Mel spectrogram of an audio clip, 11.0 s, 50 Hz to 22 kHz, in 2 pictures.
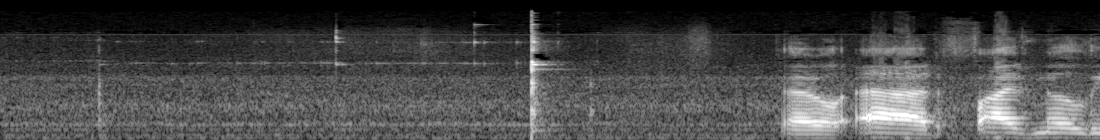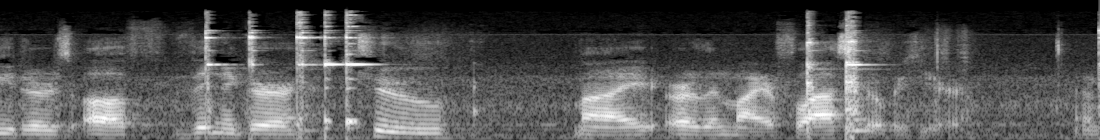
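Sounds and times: sharp glass clink: 0.6 - 2.9, 6.5 - 7.5, 9.5 - 10.0.

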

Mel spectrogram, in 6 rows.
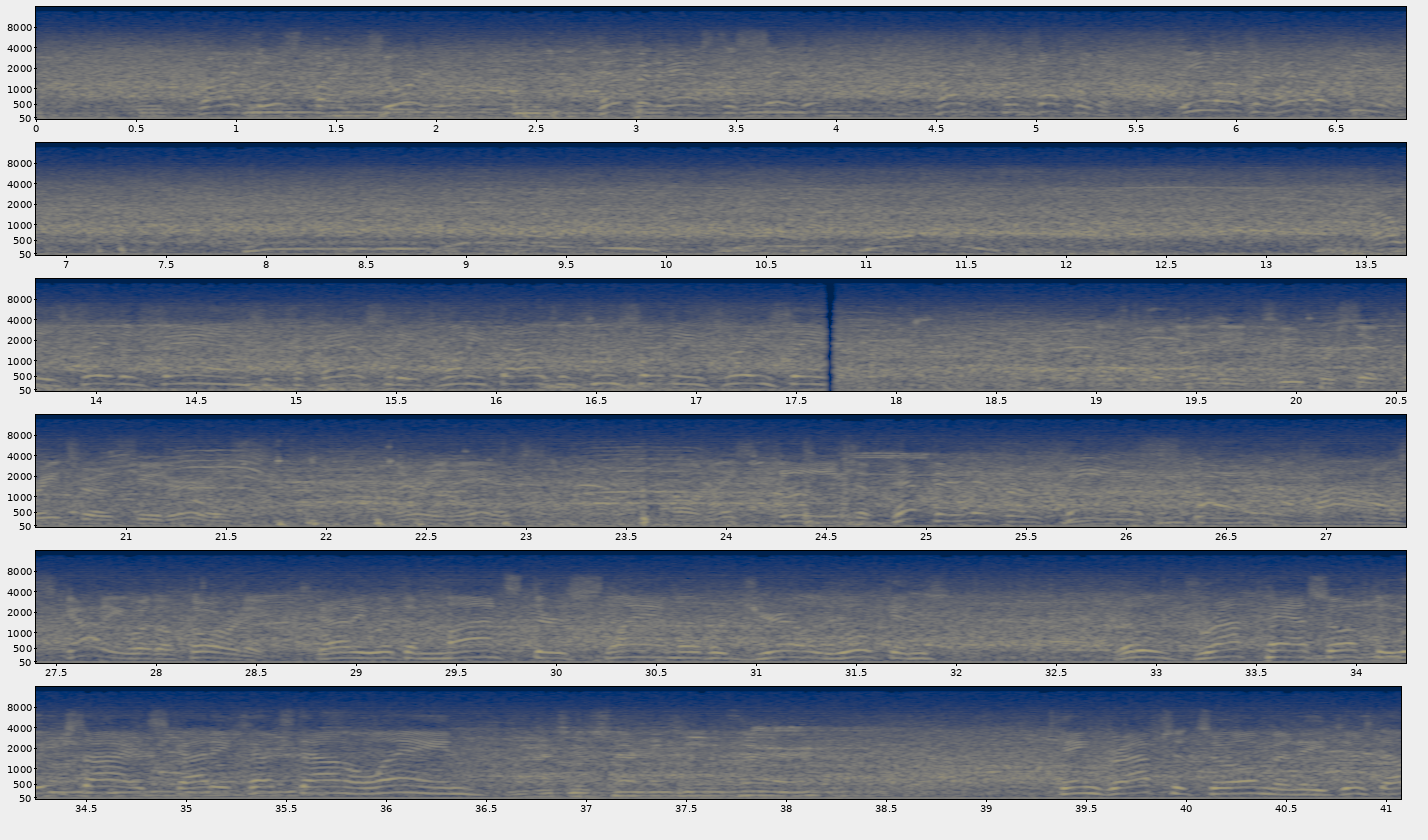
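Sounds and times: crowd cheering and yelling: 0.0 - 41.0.

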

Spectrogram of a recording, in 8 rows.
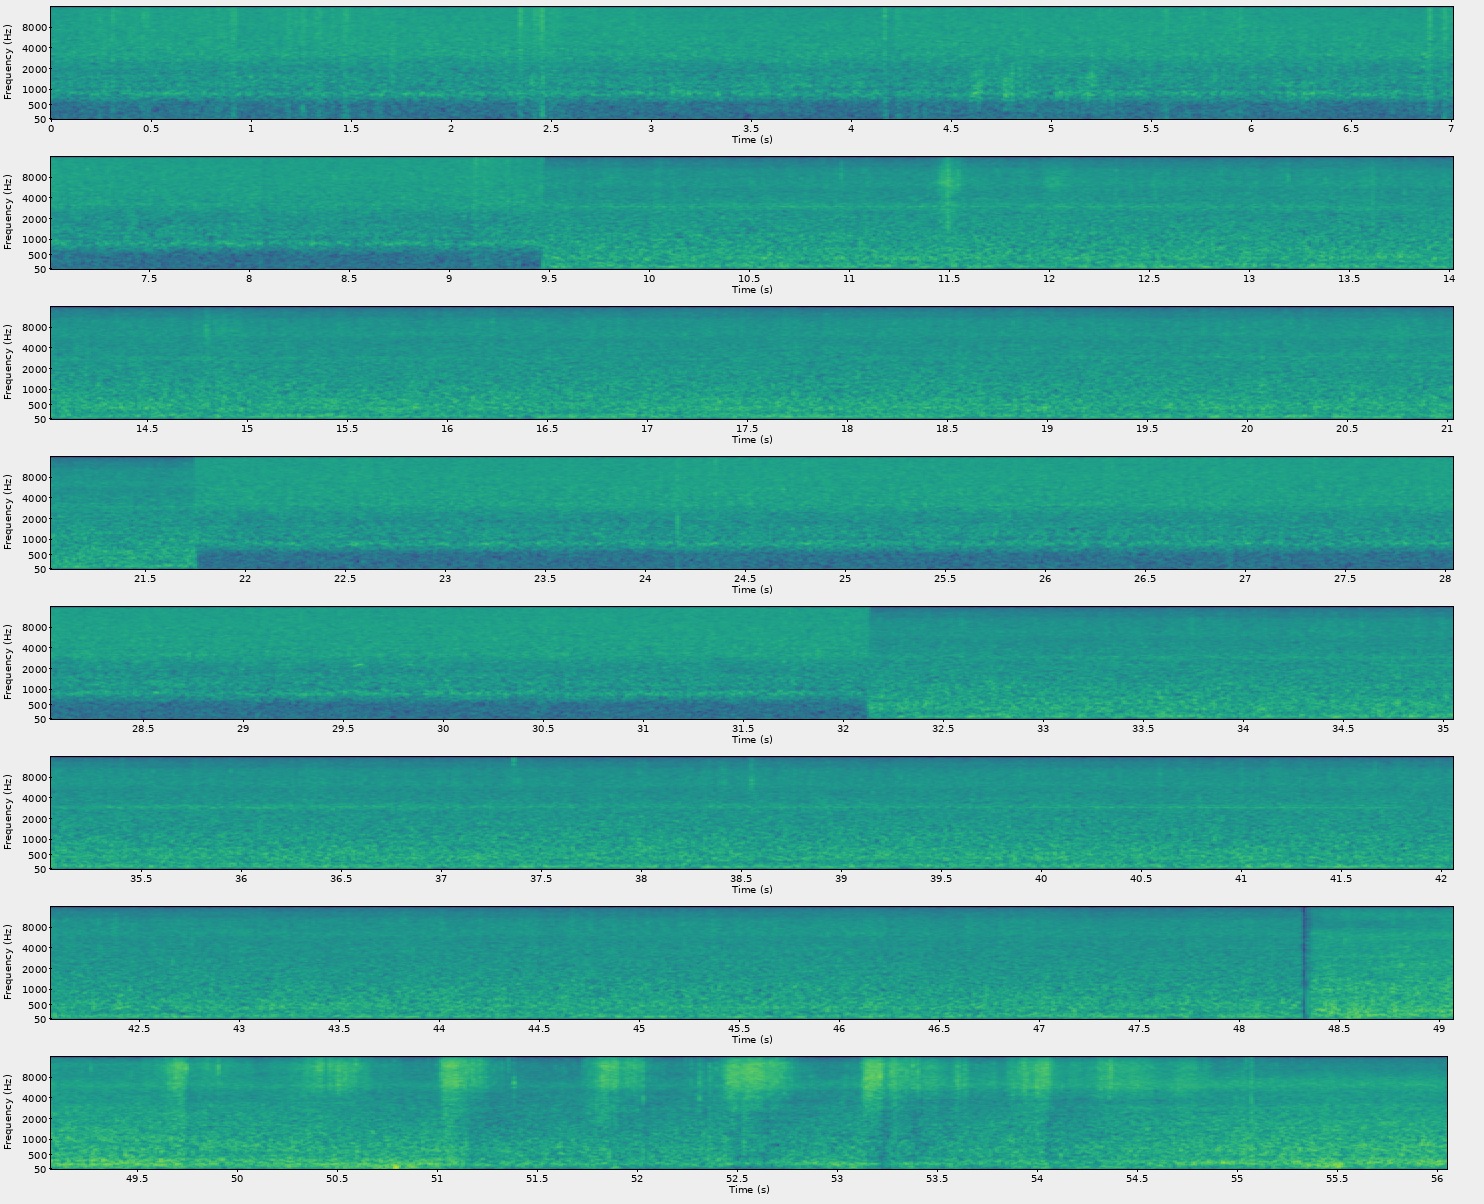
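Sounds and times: stream running over rocks: 0.0 - 35.5, 36.3 - 56.0.

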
